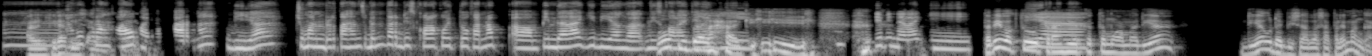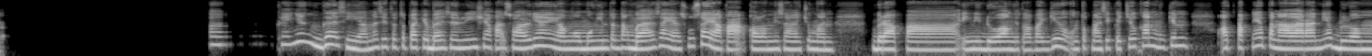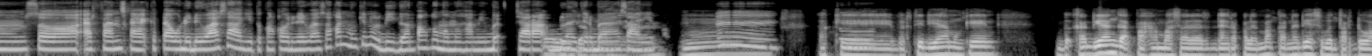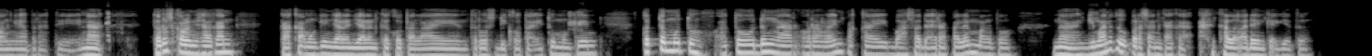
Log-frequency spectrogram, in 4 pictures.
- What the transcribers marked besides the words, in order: laughing while speaking: "lagi!"; chuckle; in English: "se-advance"; tapping; unintelligible speech; chuckle
- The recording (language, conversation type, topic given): Indonesian, podcast, Bagaimana caramu menjaga bahasa daerah agar tetap hidup?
